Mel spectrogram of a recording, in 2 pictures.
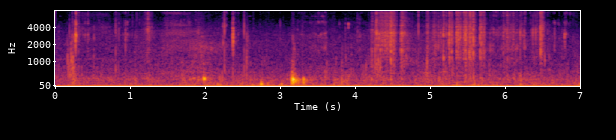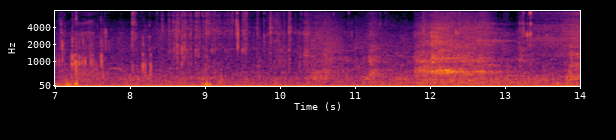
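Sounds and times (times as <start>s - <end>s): fingers working food on steel plate: 11.2s - 13.4s.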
